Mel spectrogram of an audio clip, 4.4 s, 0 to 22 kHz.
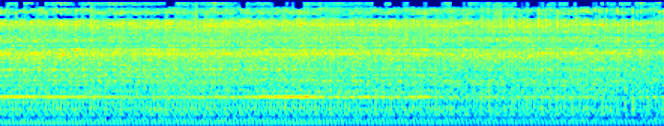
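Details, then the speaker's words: Toyota Harrier 5S-FE cold start: busy, arrhythmic crackling rattle over a steady cold idle that fades as it warms; it has been growing for four months, timing belt checked fine, source unknown. "Когда машина прогреется, треск пропадает. Но как только заводишь на холодную, какой-то треск стоит."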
